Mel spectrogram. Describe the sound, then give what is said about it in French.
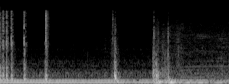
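A car's engine hums low and steady as the vehicle pulls over to the side of the road, with a few sharp clicks and soft knocks scattered over the idling drone; no one speaks. “Attends, je vais garer au bord de la route, comme ça on va pouvoir parler.”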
